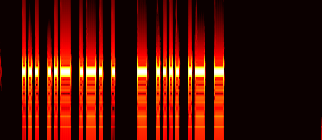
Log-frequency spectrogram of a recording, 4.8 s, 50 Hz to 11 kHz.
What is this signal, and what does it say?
Morse code, heard as a keyed tone, about 24 wpm, 700 Hz. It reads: SURE THAT
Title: Speed-Racing - Sets of 5 Words 25wpm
